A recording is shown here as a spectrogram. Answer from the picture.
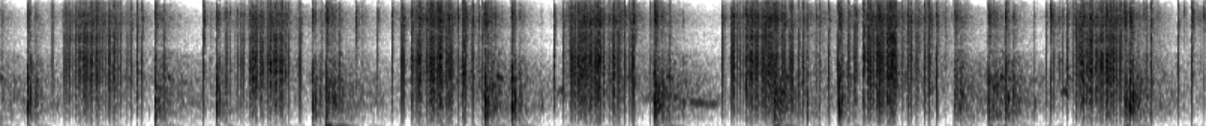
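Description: Feuerwerksvitrine Knallwurst fireworks battery firing: an irregular, fast run of sharp bangs over continuous crackling from the bursting stars.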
